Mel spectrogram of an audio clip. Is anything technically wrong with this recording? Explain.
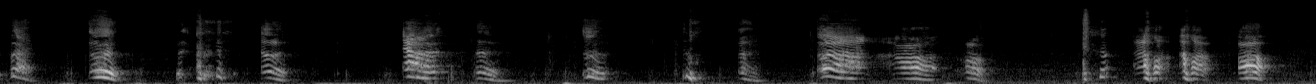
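No, nothing technically wrong turns up anywhere in this audio, so there's no problem to point to.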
